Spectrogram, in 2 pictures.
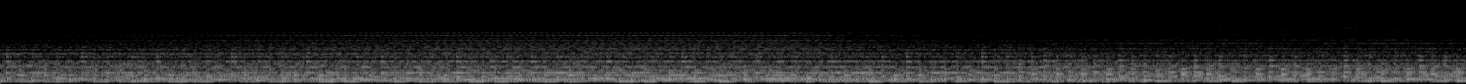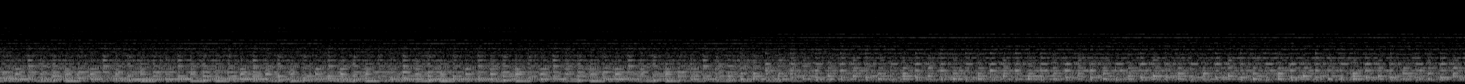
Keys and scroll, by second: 0.0-0.5 typing, 14.3-15.3 typing, 20.0 s.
